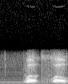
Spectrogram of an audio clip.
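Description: A steady, low electrical hum on a caller's phone line drones through the whole line, with two short bursts of voice-like sound rising over it midway and near the end.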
